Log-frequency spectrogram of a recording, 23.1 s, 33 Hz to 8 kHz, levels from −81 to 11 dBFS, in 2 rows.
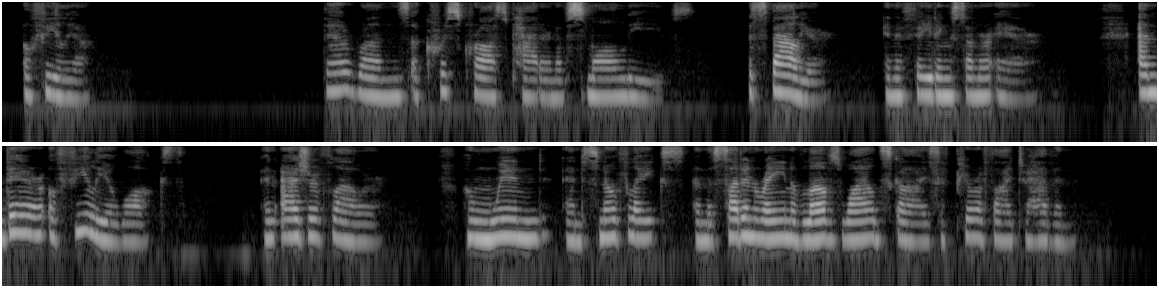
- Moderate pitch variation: No, narrow, 2.3 semitones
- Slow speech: Yes, slow, 100 wpm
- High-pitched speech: Yes, high, 205 Hz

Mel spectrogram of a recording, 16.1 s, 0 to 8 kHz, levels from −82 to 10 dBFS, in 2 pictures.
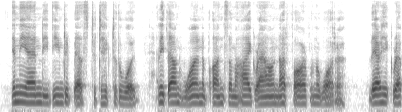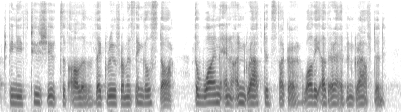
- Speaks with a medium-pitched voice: Yes, medium, 155 Hz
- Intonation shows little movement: Yes, narrow, 1.6 semitones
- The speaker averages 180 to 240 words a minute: Yes, average, 185 wpm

